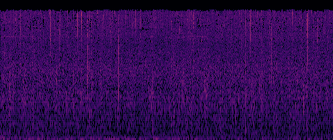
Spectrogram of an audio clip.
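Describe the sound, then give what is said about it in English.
Steady rain falls on a cabin, a dense, even hiss broken by scattered sharper drips and taps. It stays at a constant level throughout, with no voices. “can you hear the sound of catastrophe in the rain and thunder?”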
